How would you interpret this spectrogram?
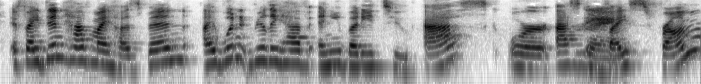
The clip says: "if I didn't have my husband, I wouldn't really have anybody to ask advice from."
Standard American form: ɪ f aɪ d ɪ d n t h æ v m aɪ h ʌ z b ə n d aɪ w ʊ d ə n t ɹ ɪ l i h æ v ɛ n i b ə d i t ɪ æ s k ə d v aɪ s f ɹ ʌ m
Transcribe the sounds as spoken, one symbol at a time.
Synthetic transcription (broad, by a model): ɪ f aɪ d ɪ d n t h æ v m aɪ h ʌ z b ə n d aɪ w ʊ d n t ɹ ɪ l i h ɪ v ɛ n i b ə d i t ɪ æ s k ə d v aɪ s f ɹ ʌ m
